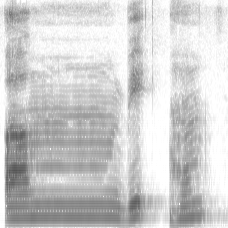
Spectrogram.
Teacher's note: اچھا، جب جوڑ کے ساتھ پڑھیں گے اس کو ان پڑھیں گے، جب با بھی ساتھ میں لائیں گے تو اس کو جو ہے ام بھی پڑھیں گے، کیونکہ نون ساکن کے بعد با ہے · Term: انقلاب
